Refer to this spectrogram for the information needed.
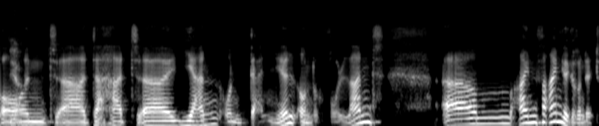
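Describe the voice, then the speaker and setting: At a very slow pace, a man speaks at a medium pitch with very wide pitch swings. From Canada. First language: English (speaking German). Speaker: disc golf club president and player. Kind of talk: interview. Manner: halting, many fillers.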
